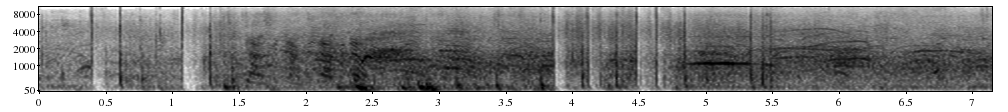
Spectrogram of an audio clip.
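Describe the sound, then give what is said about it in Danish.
A series of sharp, loud gunshots rings out outdoors during a speech at a political rally in Butler, Pennsylvania, USA, on a Saturday afternoon, some in quick succession, while a large crowd erupts in screams and frantic shouting between and after the shots. “For ikke særlig langt inde i hans tale lød der pludselig skud.”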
